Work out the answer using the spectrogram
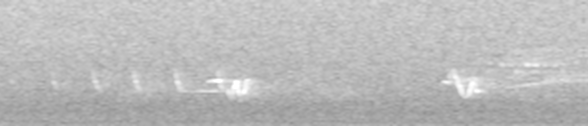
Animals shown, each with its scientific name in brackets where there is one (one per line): Chestnut-sided Warbler (Setophaga pensylvanica)
Ovenbird (Seiurus aurocapilla)
Red-eyed Vireo (Vireo olivaceus)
